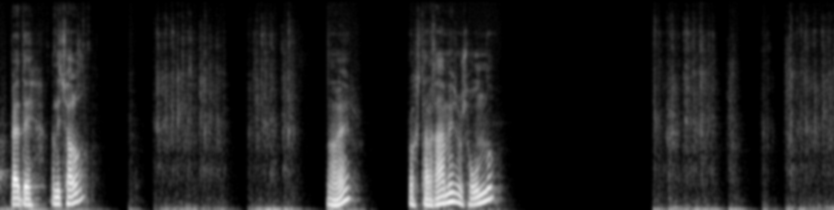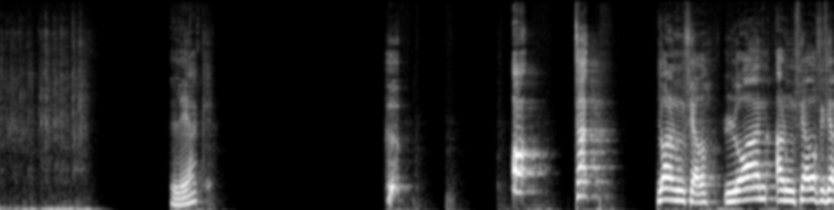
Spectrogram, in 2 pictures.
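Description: A young man speaks with animation into a close microphone, pausing often.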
